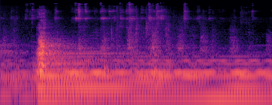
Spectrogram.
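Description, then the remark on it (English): A dog barks and yips in short bursts, starting with a sharper bark, over a steady, humming tonal background. No one speaks. “and then I would make him drop it off in front of me, and then he would start to bark.”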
